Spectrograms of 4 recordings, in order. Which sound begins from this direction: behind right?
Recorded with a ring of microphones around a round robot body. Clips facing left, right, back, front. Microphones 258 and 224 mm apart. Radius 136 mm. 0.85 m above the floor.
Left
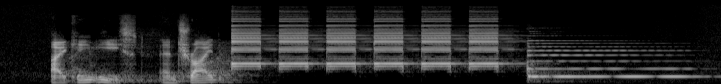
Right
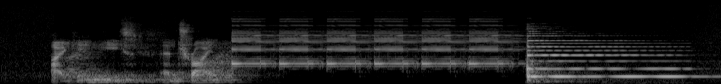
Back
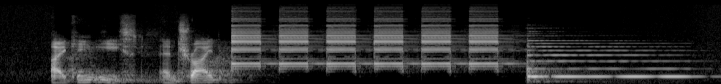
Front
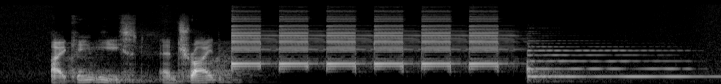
A piano, at 5.3 s.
